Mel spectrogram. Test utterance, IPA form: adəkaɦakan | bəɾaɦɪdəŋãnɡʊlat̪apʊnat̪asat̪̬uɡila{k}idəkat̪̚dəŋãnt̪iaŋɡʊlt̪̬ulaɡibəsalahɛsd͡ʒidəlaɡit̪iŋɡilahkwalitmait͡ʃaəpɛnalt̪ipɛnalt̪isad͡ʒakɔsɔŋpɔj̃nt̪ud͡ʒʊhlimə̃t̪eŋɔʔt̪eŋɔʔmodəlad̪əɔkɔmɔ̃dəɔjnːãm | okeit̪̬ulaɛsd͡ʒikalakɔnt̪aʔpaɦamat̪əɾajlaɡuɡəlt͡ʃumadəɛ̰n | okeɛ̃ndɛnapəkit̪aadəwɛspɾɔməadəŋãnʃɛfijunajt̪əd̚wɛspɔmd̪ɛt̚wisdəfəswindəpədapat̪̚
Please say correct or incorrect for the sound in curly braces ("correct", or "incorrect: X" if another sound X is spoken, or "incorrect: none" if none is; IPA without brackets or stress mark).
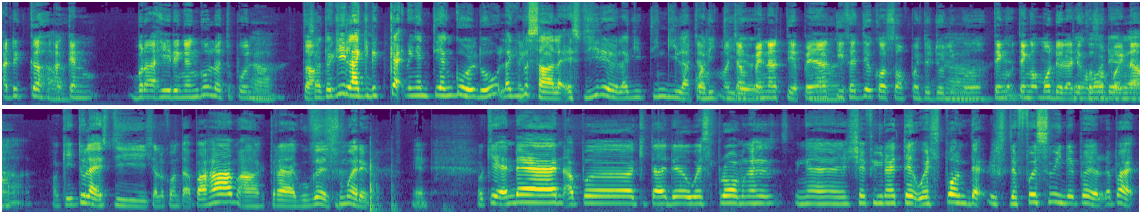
incorrect: ɡ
